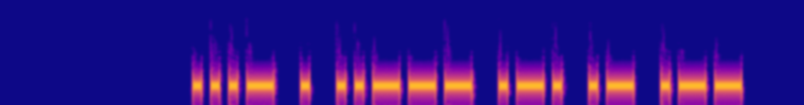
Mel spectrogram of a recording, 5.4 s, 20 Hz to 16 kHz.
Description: Morse code, heard as a keyed tone, about 20 wpm, 700 Hz. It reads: VE2RAW
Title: DXCC-100 Call Signs - 6 Characters - Repeated 3x - 20wpm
